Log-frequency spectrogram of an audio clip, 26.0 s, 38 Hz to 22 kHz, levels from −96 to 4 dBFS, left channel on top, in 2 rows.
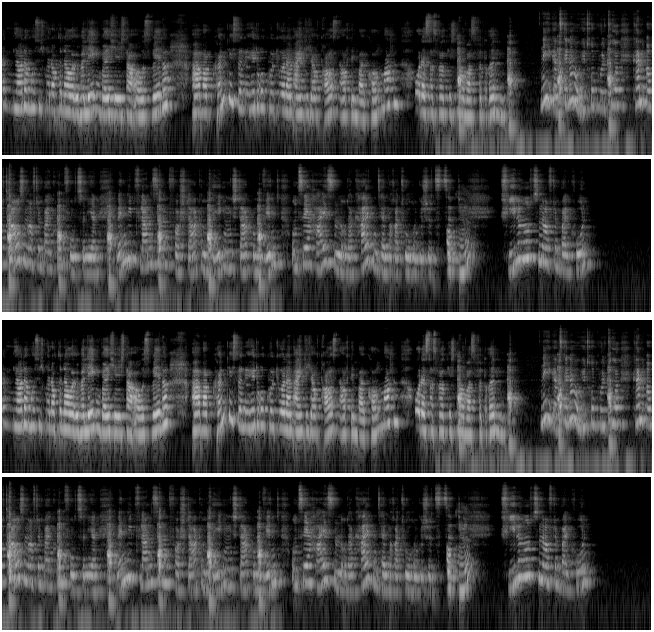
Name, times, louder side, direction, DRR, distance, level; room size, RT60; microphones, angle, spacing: voice 1, 0.0-9.4 9.7-10.1 21.9-22.4, right 3 dB, 25° right, 3 dB, 1.2 m, -32 dB
Tick-tock, 9.1-9.2 10.1-10.4 11.1-11.4 12.1-12.2 12.5-12.6 13.1-13.2 14.1-14.2 15.1-15.2 16.1-16.2 17.1-17.2 18.1-18.2, equal, 5° left, 1.5 m, -29 dB
voice 2, 10.8-21.6 21.9-22.2 22.4-22.7 23.0-24.7, left 1 dB, 40° left, 1 dB, 3.9 m, -38 dB
16.0 x 7.7 x 4.1 m, 0.43 s
head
